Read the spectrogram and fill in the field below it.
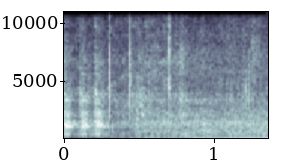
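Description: A 2021 Bobcat S76 R Series rubber-tire skid steer loader with a two-speed drive sits with its engine running, a close, steady low rumble that rises slightly near the end, with no talk.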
